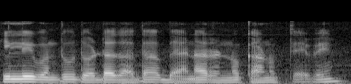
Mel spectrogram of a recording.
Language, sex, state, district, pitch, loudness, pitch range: Kannada, male, Karnataka, Koppal, 105 Hz, -18 LUFS, 105-115 Hz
